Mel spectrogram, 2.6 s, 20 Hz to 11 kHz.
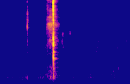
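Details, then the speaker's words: Sonnen Macht TL36K solar inverter with error 17 relay and error 10 earth leakage, board live at 227 V: quiet mains hum, one sharp relay click with fainter ticks as it tries to start; main relay suspected, not confirmed. "these relays here seem to be clicking but it's once this one goes is what we want to see"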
